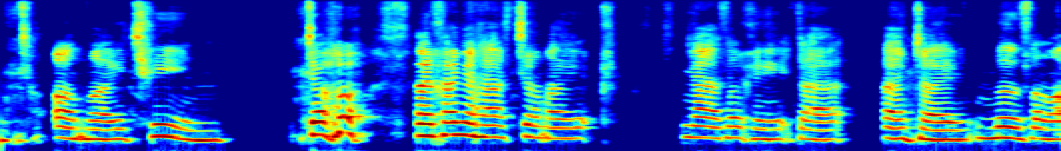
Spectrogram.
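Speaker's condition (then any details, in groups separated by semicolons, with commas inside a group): Moebius syndrome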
